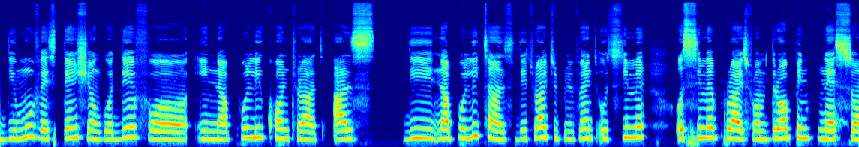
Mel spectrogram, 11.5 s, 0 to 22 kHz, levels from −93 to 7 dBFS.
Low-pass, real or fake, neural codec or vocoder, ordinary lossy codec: none; real; none; none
